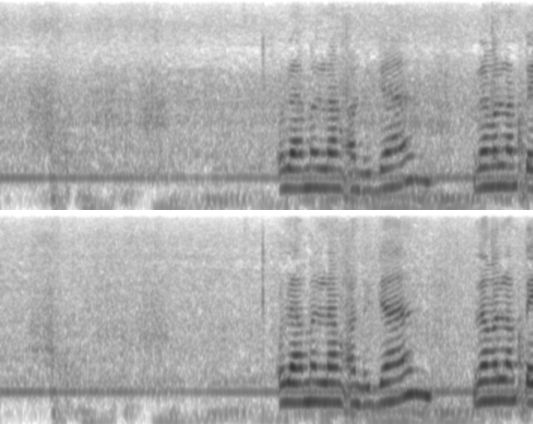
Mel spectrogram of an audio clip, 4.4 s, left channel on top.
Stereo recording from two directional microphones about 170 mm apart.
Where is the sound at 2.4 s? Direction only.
50° right (ahead or behind).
